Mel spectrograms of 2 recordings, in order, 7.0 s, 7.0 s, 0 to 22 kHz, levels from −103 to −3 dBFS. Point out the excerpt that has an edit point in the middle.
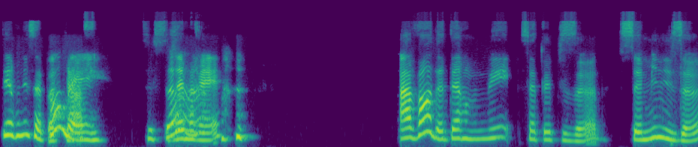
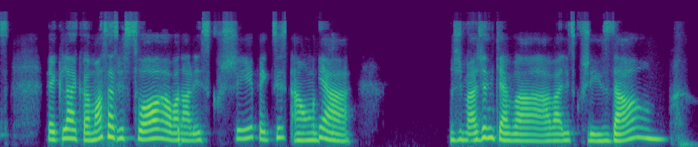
second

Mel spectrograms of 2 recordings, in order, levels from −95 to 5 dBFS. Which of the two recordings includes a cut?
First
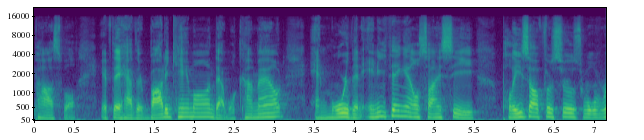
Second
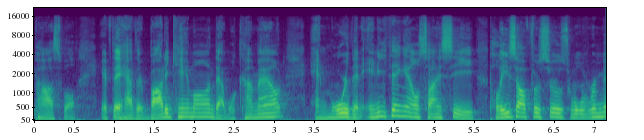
second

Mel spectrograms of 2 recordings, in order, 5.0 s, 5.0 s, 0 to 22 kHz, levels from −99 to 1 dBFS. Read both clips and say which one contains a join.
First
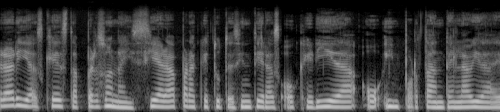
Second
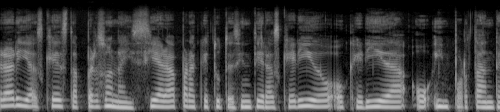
first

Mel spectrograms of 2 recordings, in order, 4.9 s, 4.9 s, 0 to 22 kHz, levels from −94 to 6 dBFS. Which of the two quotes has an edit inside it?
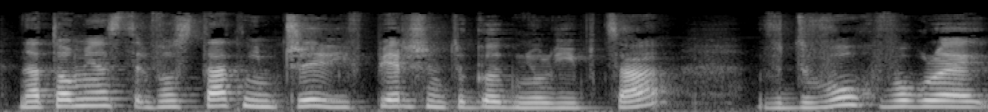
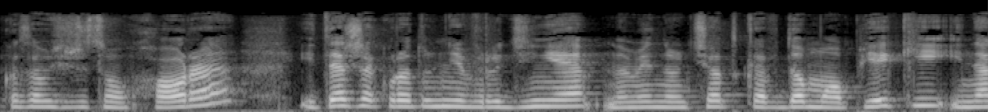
first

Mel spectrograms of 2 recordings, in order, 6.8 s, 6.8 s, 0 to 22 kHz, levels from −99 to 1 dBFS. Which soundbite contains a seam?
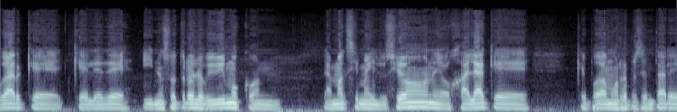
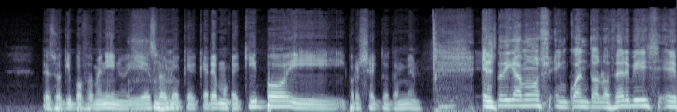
second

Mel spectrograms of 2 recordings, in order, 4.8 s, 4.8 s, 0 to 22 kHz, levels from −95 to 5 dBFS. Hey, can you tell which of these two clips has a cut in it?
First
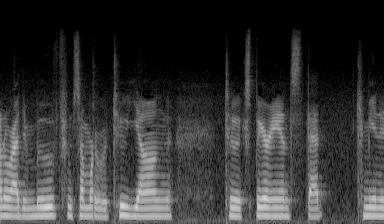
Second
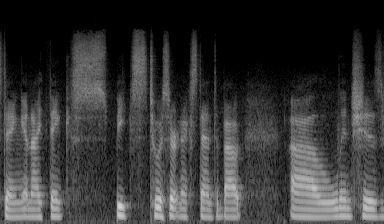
first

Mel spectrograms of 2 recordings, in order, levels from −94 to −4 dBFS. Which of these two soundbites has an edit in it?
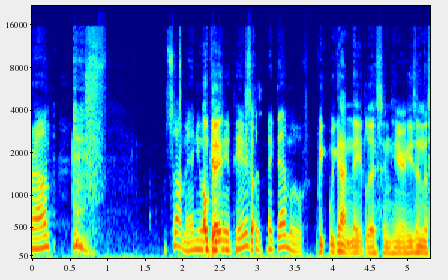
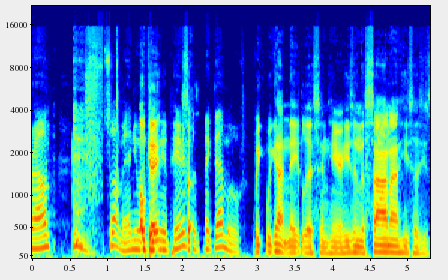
second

